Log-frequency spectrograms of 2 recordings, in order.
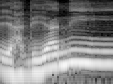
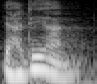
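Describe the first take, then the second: First: The word ends with a long drawn-out vowel. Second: The word ends short and quick. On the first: Guidance takes a long time to arrive. "Nggak Yahdiyani" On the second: Guidance arrives more quickly. "karena bacanya cepat Yahdian"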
